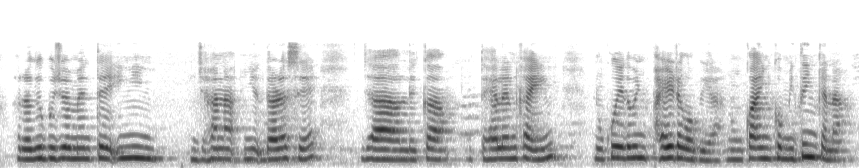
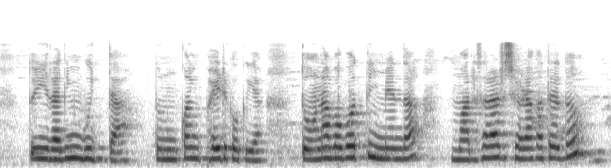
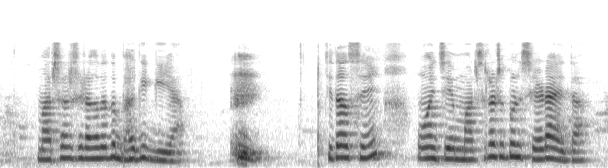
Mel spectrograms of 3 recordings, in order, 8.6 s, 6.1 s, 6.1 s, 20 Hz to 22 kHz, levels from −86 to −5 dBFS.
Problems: background sounds at intervals, background conversations at intervals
